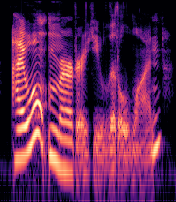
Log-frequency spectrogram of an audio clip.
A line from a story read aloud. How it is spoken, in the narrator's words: Catacomb purred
